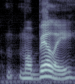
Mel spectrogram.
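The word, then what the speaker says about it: Moghbeli: got kayla baron christina cook is how you pronounce her name nicole mann uh ann mclean jessica mear jasmine mo mo billy is how you say her name kate rubins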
